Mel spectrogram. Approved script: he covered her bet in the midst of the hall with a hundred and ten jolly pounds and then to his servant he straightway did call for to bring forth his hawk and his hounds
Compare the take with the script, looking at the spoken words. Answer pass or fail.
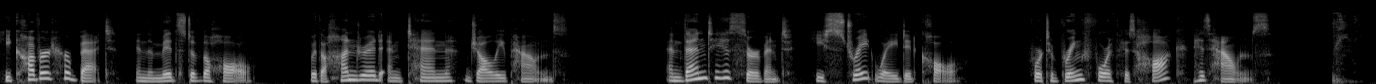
fail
